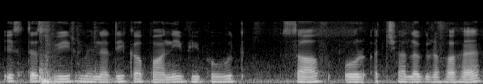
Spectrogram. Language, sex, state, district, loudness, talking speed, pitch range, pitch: Hindi, male, Punjab, Fazilka, -19 LUFS, 175 wpm, 115-125 Hz, 120 Hz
